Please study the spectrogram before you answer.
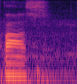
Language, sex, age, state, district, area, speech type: Assamese, female, 60+, Assam, Kamrup Metropolitan, urban, read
